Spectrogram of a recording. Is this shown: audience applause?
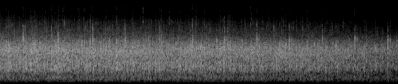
yes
